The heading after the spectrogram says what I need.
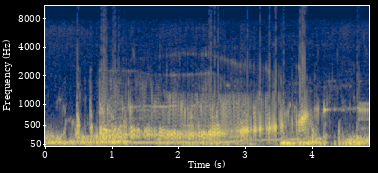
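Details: Loud, drawn-out groaning rumble with shifting pitch and gurgling, typical stomach growling.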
